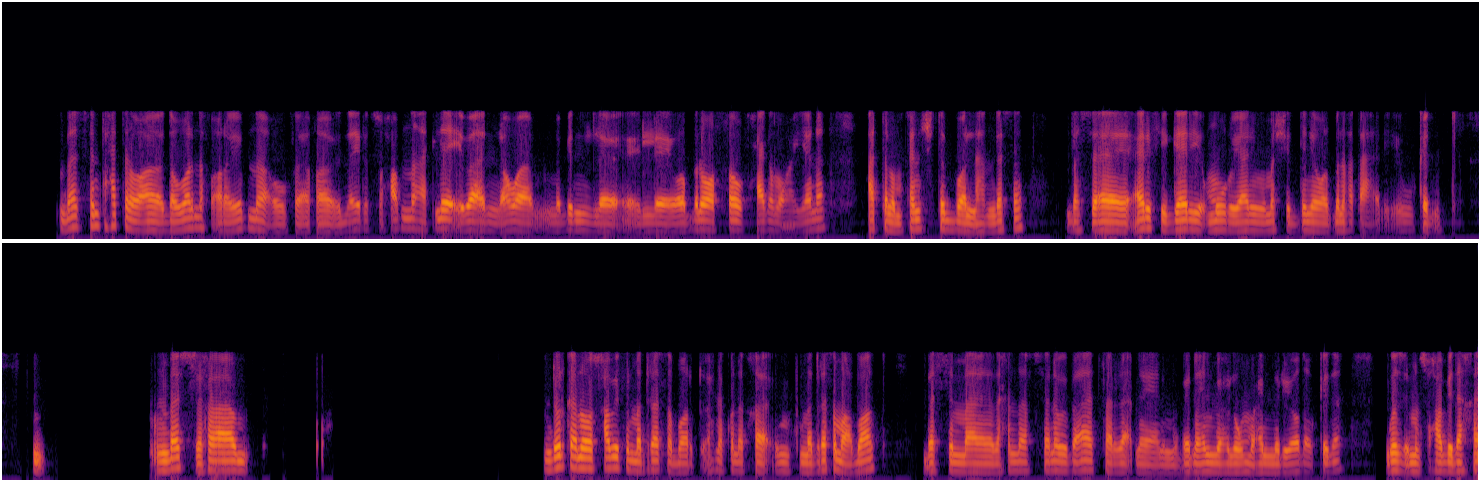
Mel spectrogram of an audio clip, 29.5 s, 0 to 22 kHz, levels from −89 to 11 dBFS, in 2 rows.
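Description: At about 16.90 to 16.95 s there's a short burst of bit errors on an ADPCM link: pops and a rough, wobbly patch. Flipped bits knock the decoder's step size and predictor off course, so the damage rings on briefly before settling. The light G.726 ADPCM sound around it fits a 32 kbit/s link.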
